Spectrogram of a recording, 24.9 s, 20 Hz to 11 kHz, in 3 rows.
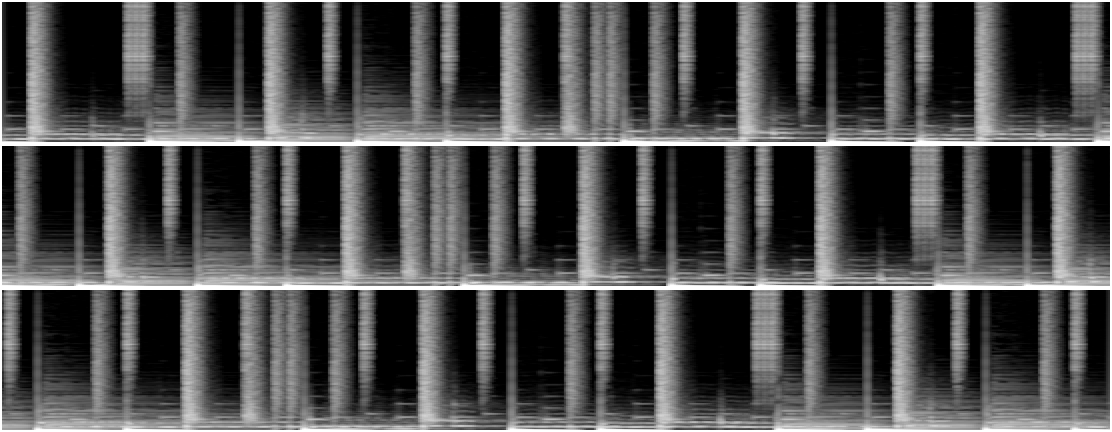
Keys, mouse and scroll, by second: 0.0-1.5 typing, 3.4 click, 11.8 r, 13.4-24.9 drag.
